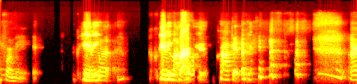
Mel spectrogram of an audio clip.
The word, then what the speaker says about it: Crocket: so it's really nice to meet you and pronounce your name for me crockett all right just want to make sure i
